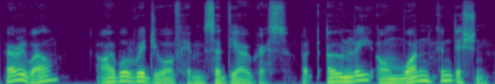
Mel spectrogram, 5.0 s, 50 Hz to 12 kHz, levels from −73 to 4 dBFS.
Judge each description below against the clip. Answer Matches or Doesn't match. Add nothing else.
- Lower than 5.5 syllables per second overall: Matches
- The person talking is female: Doesn't match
